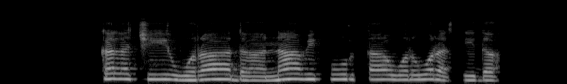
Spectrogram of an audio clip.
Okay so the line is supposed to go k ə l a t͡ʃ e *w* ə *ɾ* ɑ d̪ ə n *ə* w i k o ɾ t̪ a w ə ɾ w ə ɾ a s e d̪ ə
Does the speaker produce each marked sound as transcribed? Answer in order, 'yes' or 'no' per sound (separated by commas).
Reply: yes, yes, no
